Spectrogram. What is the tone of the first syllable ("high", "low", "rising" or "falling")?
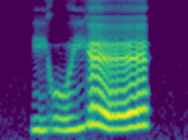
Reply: rising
